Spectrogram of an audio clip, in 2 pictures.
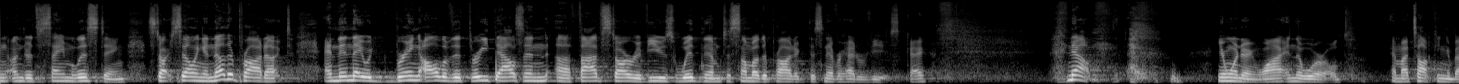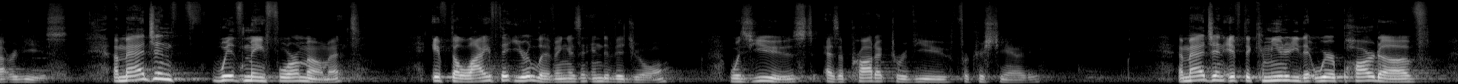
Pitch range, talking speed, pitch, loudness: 135-175 Hz, 155 wpm, 155 Hz, -19 LUFS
